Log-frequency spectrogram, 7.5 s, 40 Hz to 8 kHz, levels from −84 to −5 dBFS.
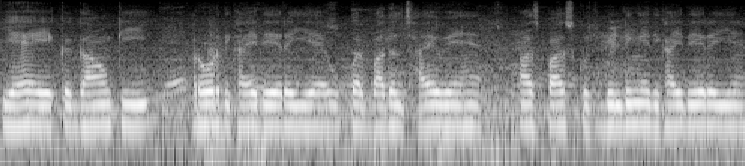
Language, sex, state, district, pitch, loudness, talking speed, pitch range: Hindi, male, Rajasthan, Bikaner, 140 Hz, -15 LUFS, 175 wpm, 135-140 Hz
